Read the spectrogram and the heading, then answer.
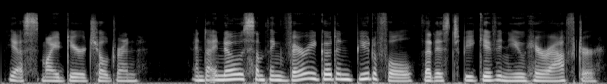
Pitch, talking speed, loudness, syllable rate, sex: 190 Hz, 190 wpm, -15 LUFS, 5.2 syllables/s, female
